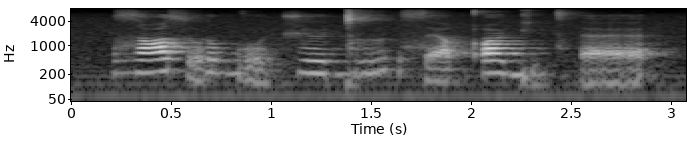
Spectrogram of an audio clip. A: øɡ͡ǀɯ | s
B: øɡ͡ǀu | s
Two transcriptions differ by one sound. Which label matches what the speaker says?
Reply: A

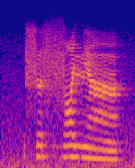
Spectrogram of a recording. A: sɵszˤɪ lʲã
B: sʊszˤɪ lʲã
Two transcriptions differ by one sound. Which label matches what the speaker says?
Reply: B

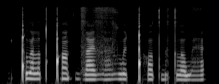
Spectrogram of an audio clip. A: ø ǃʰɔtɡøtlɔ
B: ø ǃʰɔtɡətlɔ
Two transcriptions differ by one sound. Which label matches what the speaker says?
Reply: B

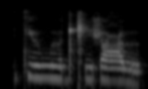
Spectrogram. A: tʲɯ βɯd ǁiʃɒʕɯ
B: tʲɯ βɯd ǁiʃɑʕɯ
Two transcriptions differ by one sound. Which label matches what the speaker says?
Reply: A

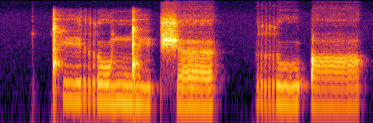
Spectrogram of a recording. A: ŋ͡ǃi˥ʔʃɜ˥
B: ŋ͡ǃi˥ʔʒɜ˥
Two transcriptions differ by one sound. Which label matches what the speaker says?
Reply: A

